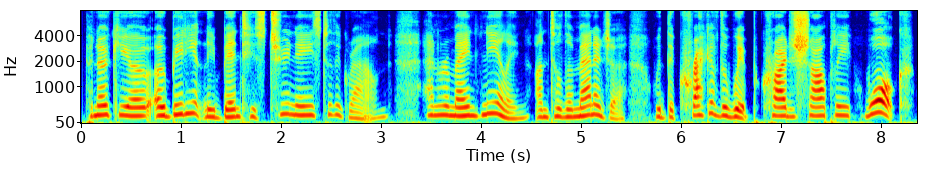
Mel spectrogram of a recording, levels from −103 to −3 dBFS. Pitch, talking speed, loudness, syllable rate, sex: 215 Hz, 170 wpm, -19 LUFS, 4.9 syllables/s, female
